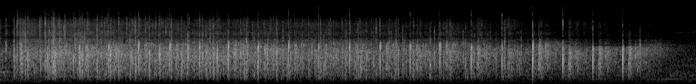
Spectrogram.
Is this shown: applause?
yes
